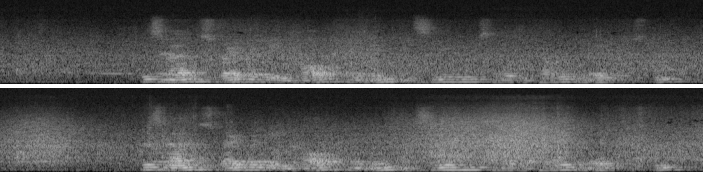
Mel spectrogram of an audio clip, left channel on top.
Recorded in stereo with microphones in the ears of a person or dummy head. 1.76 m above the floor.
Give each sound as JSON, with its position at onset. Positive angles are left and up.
{"t": 1.4, "sound": "a man speaking", "side_deg": 30, "distance_m": 8.0}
